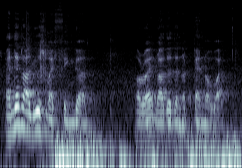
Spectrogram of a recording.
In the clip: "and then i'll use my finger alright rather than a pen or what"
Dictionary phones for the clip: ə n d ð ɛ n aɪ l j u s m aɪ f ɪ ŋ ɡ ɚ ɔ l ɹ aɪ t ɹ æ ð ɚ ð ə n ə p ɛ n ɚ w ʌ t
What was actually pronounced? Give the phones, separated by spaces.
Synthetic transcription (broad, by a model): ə n d ɛ n aɪ l j u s m aɪ f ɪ ŋ ɡ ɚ ɔ l ɹ aɪ t ɹ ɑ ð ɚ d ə n ə p ɛ n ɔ w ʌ t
